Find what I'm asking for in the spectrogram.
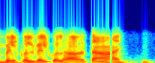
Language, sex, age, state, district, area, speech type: Sindhi, male, 60+, Maharashtra, Thane, urban, conversation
